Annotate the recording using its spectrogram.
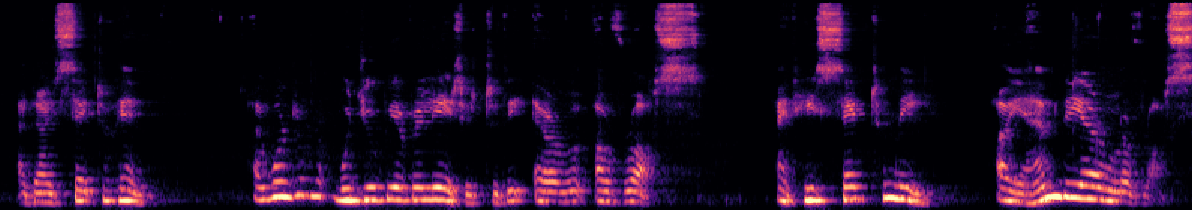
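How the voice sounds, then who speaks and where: This woman has a fairly high pitch and a somewhat breathy voice. She goes at a fairly slow pace with ordinary pitch variation and long, frequent pauses. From Ireland. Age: 80s+. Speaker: retired bed and breakfast owner. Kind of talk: podcast interview answer, storytelling.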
